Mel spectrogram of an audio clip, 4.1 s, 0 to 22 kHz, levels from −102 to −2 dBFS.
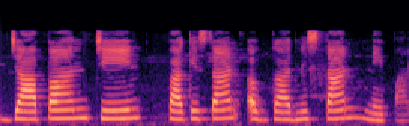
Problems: background sounds at intervals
